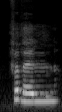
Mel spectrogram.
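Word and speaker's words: farvel: simplifiée Dao au revoir favelle F a r V e l le r ici n'est presque pas prononcé donc si vous l'ignorez cela va aussi fa vel pour le Vel ce n'est pas comme E dans l mais plus un e vel favel merci tac t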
